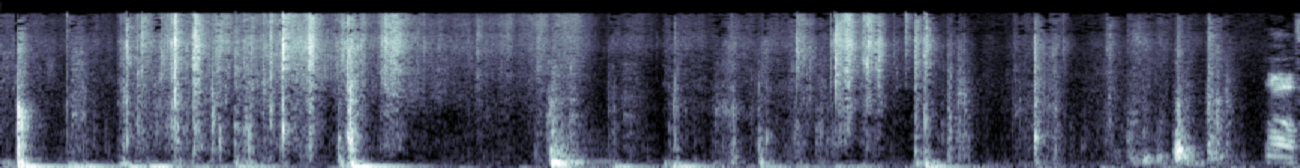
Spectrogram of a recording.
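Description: A cardboard trading-card box being handled and opened on a table: a few sharp knocks, the loudest a little before halfway, with light rustling between them as a foil-wrapped pack is taken out.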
